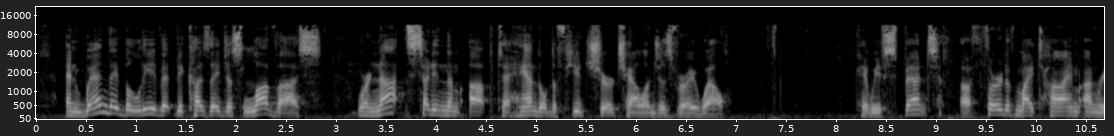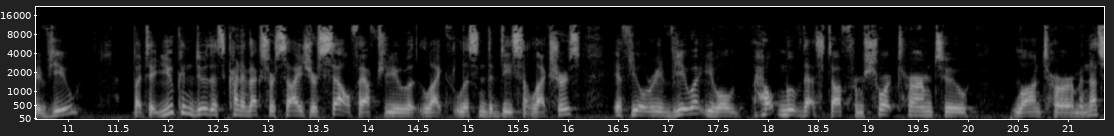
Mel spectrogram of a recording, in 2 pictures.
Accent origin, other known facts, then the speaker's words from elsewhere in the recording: Alaska, United States; I grew up in Alaska watching a lot of TV.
